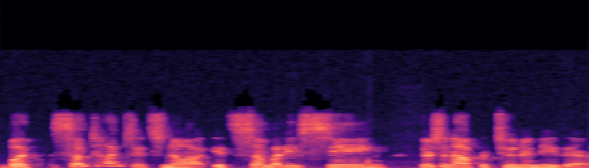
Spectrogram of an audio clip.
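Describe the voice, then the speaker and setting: Noticeable background noise sits behind a woman whose fairly high voice makes very wide pitch swings. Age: 60s. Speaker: author and business consultant. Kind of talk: interview.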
